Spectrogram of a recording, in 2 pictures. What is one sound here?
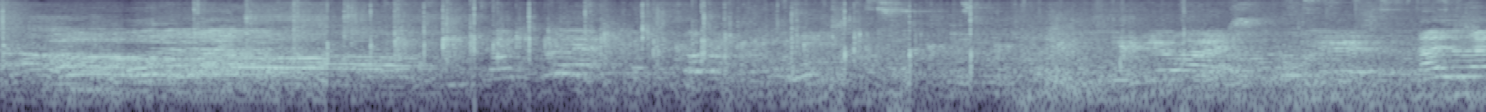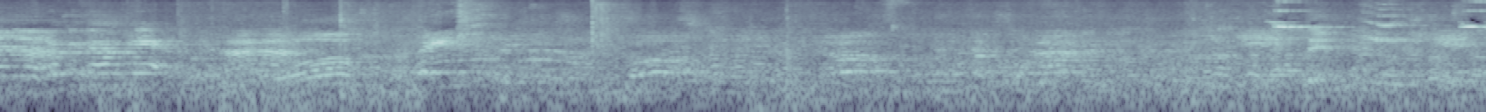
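A large crowd chatters and shouts in an echoing hall.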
